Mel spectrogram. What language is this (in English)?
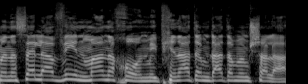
Hebrew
